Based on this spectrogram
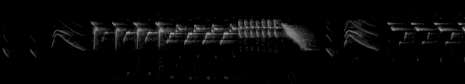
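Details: European goldfinch (Carduelis carduelis) singing a fast, liquid jumble of tinkling twitters and high buzzy trills, notes tumbling several per second with a short rattling burst midway.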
